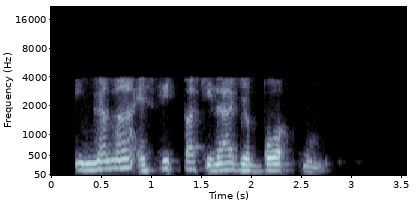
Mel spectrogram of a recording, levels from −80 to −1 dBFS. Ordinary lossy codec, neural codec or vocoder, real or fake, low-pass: AAC, 16 kbps; codec, 24 kHz, 3 kbps, HILCodec; fake; 7.2 kHz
